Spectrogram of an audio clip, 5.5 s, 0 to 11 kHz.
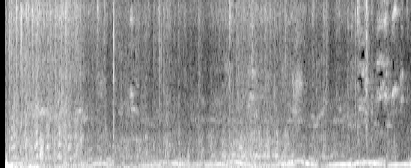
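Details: A Pomeranian pouter pigeon, hatched in 2023, gives a low, continuous, wavering coo that rises and falls roughly once a second, over faint indoor background noise.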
